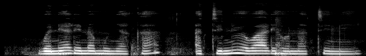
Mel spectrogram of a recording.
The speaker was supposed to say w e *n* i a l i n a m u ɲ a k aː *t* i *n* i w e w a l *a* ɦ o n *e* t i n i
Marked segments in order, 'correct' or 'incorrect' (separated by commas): correct, correct, correct, incorrect, incorrect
